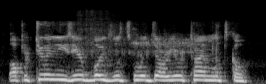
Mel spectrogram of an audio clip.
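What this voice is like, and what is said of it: Imitates another person's voice. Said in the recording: “this is Mike Babcock ... that impression”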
